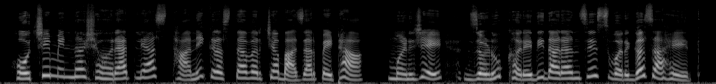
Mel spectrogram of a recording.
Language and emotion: Marathi, happy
